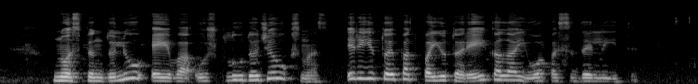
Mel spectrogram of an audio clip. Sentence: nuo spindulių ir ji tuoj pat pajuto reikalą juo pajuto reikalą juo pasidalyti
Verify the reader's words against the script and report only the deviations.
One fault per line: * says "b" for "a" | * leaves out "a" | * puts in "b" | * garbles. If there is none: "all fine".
* puts in "eivą užplūdo džiaugsmas"
* leaves out "pajuto reikalą juo"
